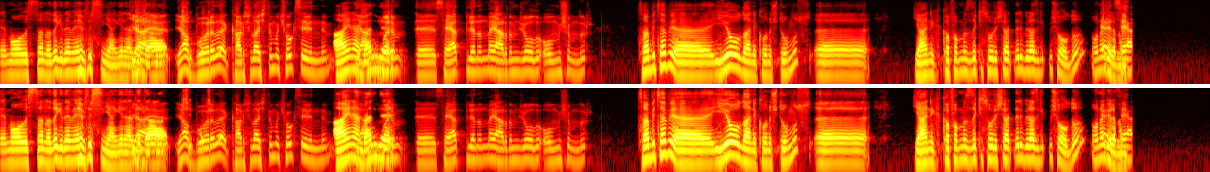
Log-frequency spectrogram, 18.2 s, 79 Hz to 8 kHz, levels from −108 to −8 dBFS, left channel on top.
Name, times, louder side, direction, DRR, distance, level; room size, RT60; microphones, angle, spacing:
voice 1, 0.0-2.5 5.0-5.9 9.6-13.0 13.7-17.0, right 3 dB, 50° right, 1.0 m, -29 dB
voice 2, 1.9-5.0 5.3-8.8 16.5-17.0, left 4 dB, 35° left, 0.9 m, -36 dB
head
